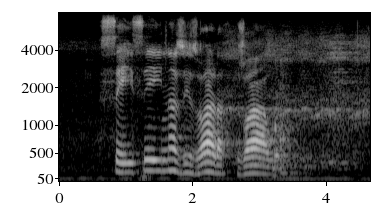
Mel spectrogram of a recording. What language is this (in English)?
Venda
